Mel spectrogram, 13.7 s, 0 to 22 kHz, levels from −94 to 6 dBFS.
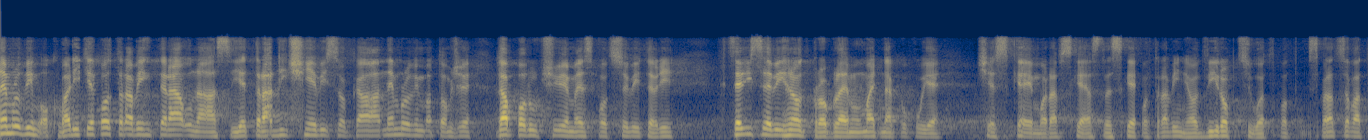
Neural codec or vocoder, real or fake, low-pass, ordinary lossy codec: codec, 16 kHz, 0.8 kbps, ZipCodec; fake; 7.2 kHz; Opus, 64 kbps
